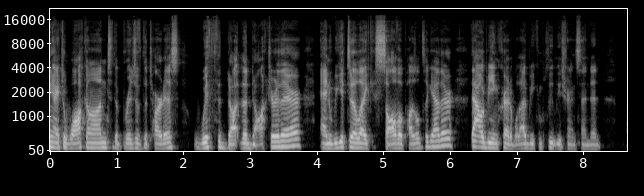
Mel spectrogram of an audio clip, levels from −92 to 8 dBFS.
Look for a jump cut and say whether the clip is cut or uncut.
uncut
